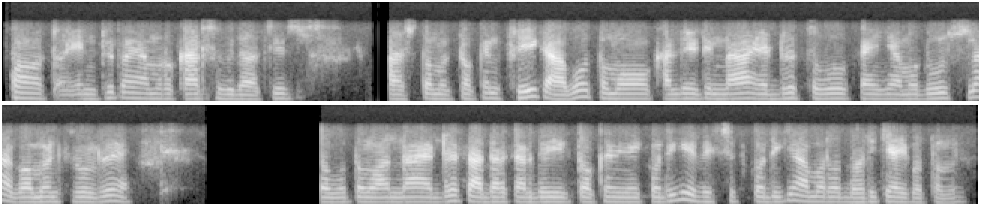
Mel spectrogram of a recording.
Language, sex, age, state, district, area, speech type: Odia, male, 18-30, Odisha, Rayagada, rural, conversation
